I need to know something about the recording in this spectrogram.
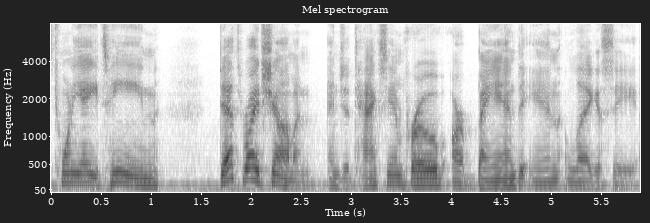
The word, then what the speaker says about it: Gitaxian: It's a It's a hard G Gitaxian.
